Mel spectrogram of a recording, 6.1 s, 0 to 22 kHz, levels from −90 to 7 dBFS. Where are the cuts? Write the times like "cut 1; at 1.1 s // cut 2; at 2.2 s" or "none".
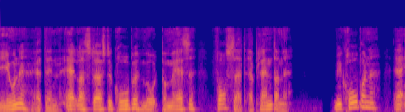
cut 1; at 4.8 s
